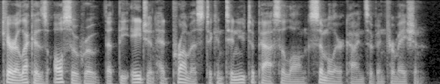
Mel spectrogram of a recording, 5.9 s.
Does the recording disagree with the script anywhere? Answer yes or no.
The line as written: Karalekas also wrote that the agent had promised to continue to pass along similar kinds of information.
no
